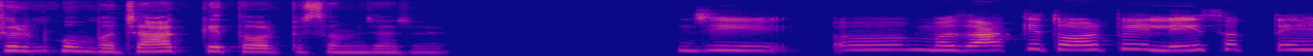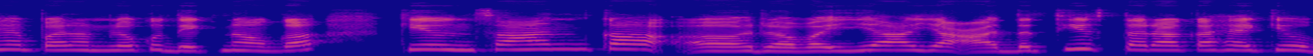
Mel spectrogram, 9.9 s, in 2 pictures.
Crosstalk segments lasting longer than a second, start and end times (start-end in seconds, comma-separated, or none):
none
